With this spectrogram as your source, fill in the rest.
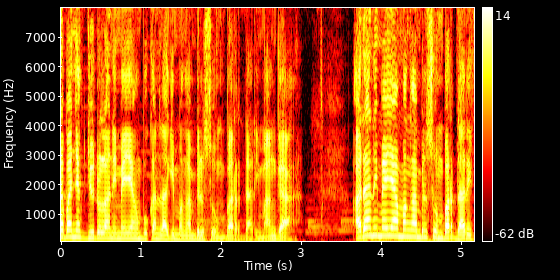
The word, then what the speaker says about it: manga: perkara mangga Iya mangga kata-kata gue sebut mangga karena memang pengucapan aslinya seperti ini gue sebenarnya ke bingung sih dengan pengucapan mangga bingung bukan karena enggak tahu cara bacanya Ya tapi bingung karena mau ngikutin yang mana di satu sisi netizen sebutnya manga tapi disisi lain ada yang bilang harus dibaca mangga jadi Yaudah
